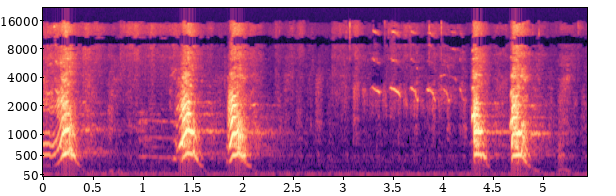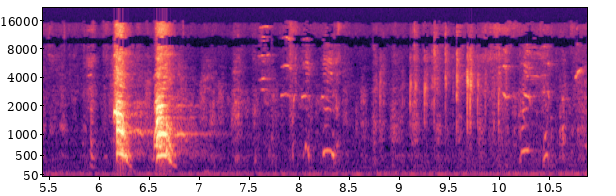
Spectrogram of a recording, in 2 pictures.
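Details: Dogs barking toward something in a tree: barks come in paired bursts separated by pauses of a couple of seconds, with faint higher chirping or squeaky calls in the gaps between them.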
